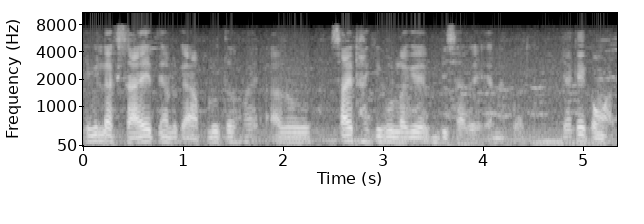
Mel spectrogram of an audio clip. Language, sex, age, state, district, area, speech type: Assamese, male, 60+, Assam, Golaghat, urban, spontaneous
